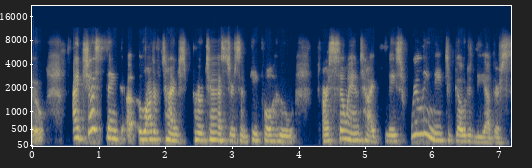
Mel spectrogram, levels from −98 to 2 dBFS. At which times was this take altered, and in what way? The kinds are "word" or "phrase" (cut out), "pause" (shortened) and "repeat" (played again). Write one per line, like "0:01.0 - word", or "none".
none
